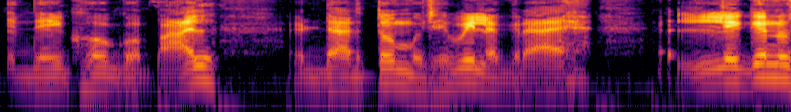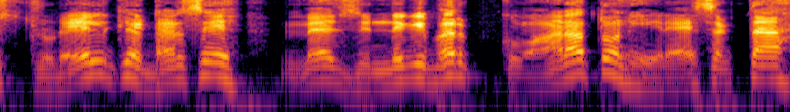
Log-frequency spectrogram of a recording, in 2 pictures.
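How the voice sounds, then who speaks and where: Man acting a bright-voiced nervous young bridegroom. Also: fairly low pitch, sing-song, a little slow, slight background noise, exaggerated voice. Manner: anxious, protesting. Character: nervous young village bridegroom, fearful but pleading. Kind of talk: cartoon story acting.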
